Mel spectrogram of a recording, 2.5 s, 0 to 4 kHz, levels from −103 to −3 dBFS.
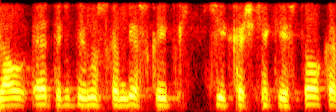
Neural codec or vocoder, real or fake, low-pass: none; real; 3.6 kHz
